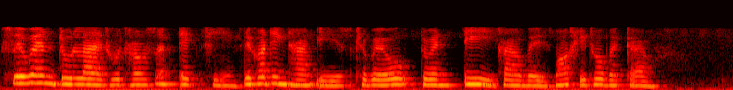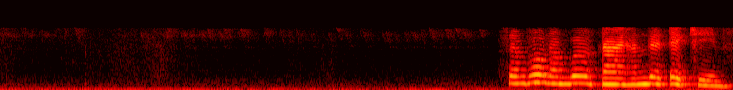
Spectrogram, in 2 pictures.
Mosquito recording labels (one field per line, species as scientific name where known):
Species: no mosquito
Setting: cup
